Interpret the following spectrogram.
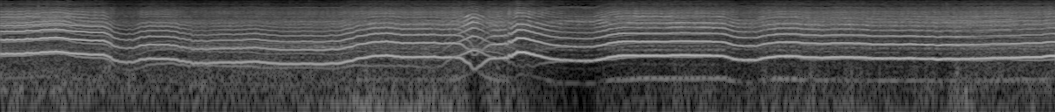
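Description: FPV quadcopter's brushless motors and propellers whining, heard through the onboard camera; the pitch dips and climbs with the throttle, with a quick rise and fall about five seconds in, then holds fairly steady.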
